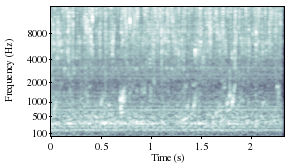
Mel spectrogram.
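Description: Aquarium air-driven sponge filter bubbling: a patter of small air bubbles rising and breaking at the surface over a steady low hum.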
